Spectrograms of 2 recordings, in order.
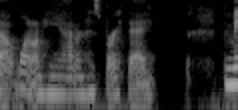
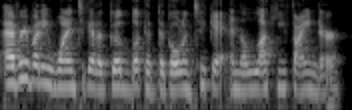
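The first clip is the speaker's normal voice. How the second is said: plain reading voice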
